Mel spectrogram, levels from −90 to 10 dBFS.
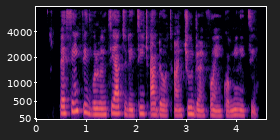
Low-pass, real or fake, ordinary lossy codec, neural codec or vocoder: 7.2 kHz; fake; none; codec, 16 kHz, 16 kbps, FreqCodec, smaller model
